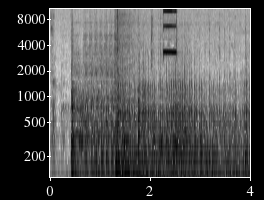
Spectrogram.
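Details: 2003 Johnson 70hp 4-stroke outboard with aftermarket Bombardier gauge and alarm: starter turns briefly, engine catches at once and settles into a steady even run with a short beep; normal start.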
